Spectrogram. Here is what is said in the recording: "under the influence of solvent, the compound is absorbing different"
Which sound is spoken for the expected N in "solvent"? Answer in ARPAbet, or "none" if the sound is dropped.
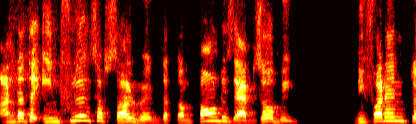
none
